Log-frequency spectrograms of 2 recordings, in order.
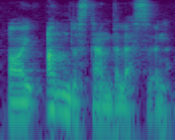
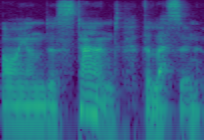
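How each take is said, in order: First: The stress shifts to the first syllable, un. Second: The stress stays on the last syllable, stand. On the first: The speaker calls it wrong. "We don't say" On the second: The speaker calls it right. "No, we still say"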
